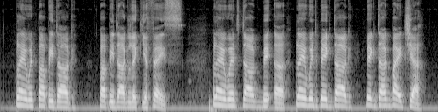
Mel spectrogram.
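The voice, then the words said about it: Put-on Jamaican accent. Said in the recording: “I want to hear you do a Jamaican accent. ... I thought that was not bad. ... That was okay. That was all right.”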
